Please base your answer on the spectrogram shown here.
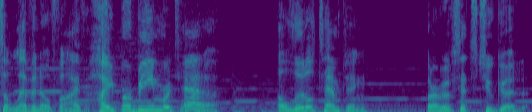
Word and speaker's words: Rattata: Hyperbeam Rattata. A little tempting, but our move set's too good. I think we're not going to do it. How do you pronounce Rattata? The last T is silent. Ratta.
